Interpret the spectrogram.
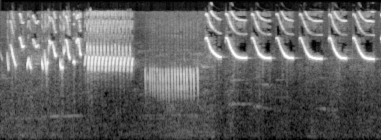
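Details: Canary song intended to stir canaries that refuse to sing: quick chirps, a harsh buzzy rattle and a lower buzzy burst, then a regular series of clear downward-slurred whistles about three per second.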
